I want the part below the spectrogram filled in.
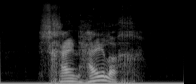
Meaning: sanctimonious, hypocritical
- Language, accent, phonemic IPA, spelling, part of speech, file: Dutch, Netherlands, /sxɛi̯n.ˈɦɛi̯.ləx/, schijnheilig, adjective, Nl-schijnheilig.ogg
